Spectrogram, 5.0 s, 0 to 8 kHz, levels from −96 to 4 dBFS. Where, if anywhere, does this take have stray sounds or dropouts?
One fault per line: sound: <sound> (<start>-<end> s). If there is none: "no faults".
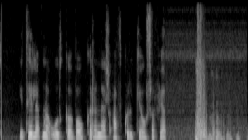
sound: laugh (3.9-4.8 s)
